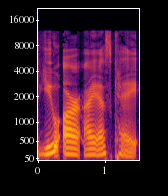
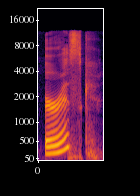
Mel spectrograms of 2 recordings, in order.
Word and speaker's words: Urisk: It's spelled U-R-I-S-K, and I've heard it two ways. Urisk and Urisk. I read it as like urethra.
